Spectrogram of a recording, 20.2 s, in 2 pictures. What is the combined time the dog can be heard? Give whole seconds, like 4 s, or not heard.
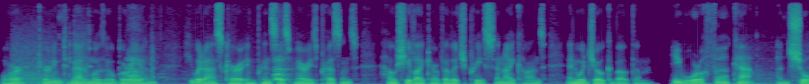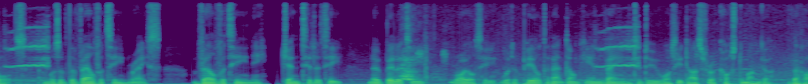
4 s.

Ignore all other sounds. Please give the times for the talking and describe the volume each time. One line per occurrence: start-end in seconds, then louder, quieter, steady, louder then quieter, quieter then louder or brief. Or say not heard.
0.0-20.1 steady.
